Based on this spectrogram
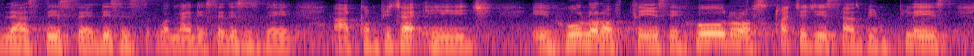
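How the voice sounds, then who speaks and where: Amid noticeable background noise and audible room echo, a woman with a Nigerian accent talks at a fairly quick pace, her fairly low pitch held to fairly even intonation. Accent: Nigerian Igbo English. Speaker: TV morning show host. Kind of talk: TV interview.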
